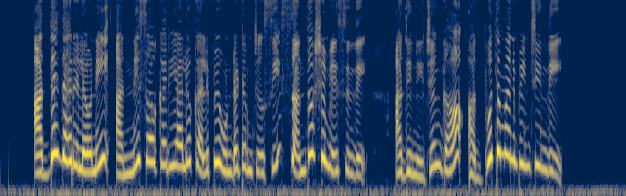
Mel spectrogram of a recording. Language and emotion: Telugu, surprised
